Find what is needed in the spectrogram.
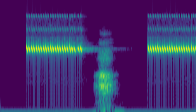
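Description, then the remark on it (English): A cricket chirps in a loud, steady, high-pitched trill, breaks off briefly for a soft muffled thump, then resumes just as strongly. No one speaks. “And why is there a cricket sound all of a sudden here?”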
